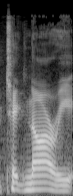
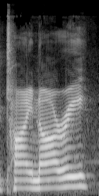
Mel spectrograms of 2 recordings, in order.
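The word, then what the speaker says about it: Tighnari: in the Arabic language I can't say it properly but it's closest to tignari in English how that gets changed into tinari I don't really get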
